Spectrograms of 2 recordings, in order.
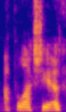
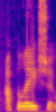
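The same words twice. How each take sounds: First: Appalachia with a short flat a: app-uh-LATCH-ee-uh; northern pronunciation. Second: Appalachia with a long ay: app-uh-LAY-shuh; trying the pronunciation. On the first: Mocking her own northern take on Appalachia: app-uh-LATCH-ee-uh with a rise. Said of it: "it's so northern". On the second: To her friend, trying a place name: Appalachia as app-uh-LAY-shuh. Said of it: "How do you pronounce it?". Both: Real, not acted.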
